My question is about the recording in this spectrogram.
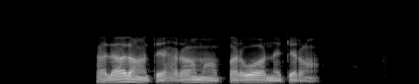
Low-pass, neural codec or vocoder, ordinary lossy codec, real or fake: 3.6 kHz; autoencoder, 48 kHz, 128 numbers a frame, DAC-VAE, trained on Japanese speech; Opus, 64 kbps; fake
